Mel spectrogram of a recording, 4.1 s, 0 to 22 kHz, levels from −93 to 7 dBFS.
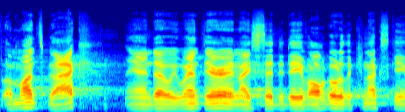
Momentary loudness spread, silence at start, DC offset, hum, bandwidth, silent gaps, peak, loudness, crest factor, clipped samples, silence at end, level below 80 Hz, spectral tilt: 11 LU; 0.05 s; under 0.1%; none; 13.5 kHz; none; 0 dBFS; -20 LUFS; 20 dB; under 0.1%; 0 s; -78 dBFS; -3.5 dB/octave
